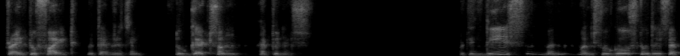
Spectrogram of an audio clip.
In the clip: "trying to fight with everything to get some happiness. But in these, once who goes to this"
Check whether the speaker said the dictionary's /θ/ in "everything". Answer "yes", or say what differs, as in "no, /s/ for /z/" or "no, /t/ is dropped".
no, /t/ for /θ/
